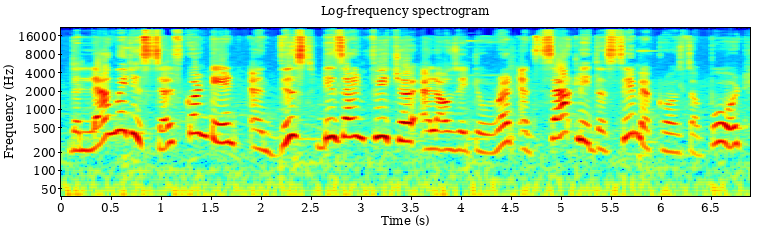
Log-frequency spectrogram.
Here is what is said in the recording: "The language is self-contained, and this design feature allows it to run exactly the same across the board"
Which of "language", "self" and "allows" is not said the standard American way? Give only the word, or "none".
none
